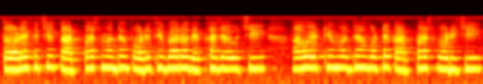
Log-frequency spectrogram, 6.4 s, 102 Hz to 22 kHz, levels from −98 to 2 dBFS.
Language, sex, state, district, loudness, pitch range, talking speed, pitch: Odia, female, Odisha, Nuapada, -14 LUFS, 275-295 Hz, 110 wpm, 285 Hz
